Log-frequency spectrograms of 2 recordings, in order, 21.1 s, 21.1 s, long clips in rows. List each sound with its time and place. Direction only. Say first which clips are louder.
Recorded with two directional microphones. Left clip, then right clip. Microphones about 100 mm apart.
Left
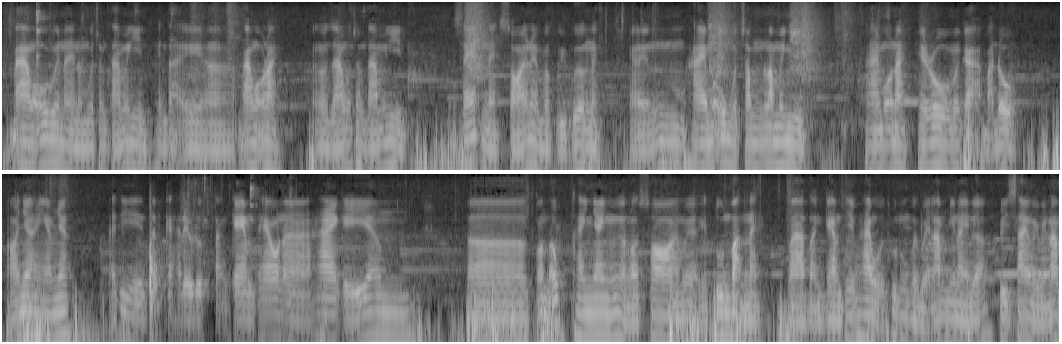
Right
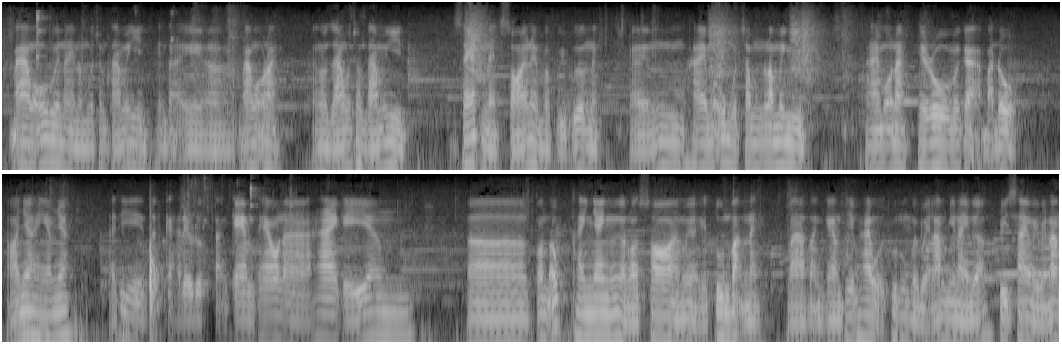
0.4 s speech: right 1 dB; 25° left (ahead or behind)
3.1 s speech: right 2 dB; 10° left (ahead or behind)
5.4 s speech: right 1 dB; 35° left (ahead or behind)
6.2 s speech: right 2 dB; 20° left (ahead or behind)
17.7 s speech: even; 30° left (ahead or behind); by 21.1 s 15° left (ahead or behind)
